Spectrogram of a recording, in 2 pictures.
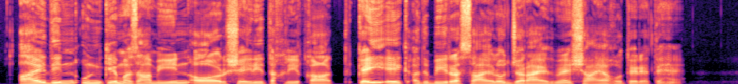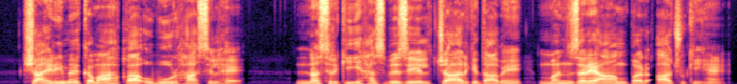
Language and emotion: Urdu, neutral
